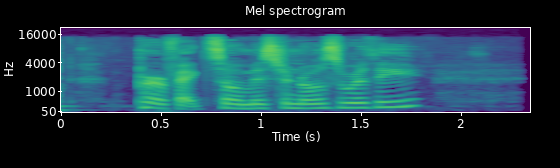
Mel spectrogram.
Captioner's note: speaking French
